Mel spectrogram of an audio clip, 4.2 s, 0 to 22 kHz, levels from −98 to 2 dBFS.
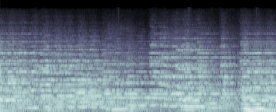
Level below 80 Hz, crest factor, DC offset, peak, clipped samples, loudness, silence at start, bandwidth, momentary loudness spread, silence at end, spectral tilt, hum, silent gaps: -26 dBFS; 14 dB; under 0.1%; 0 dBFS; under 0.1%; -14 LUFS; 0 s; 8.4 kHz; 5 LU; 0 s; -7.5 dB/octave; none; none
